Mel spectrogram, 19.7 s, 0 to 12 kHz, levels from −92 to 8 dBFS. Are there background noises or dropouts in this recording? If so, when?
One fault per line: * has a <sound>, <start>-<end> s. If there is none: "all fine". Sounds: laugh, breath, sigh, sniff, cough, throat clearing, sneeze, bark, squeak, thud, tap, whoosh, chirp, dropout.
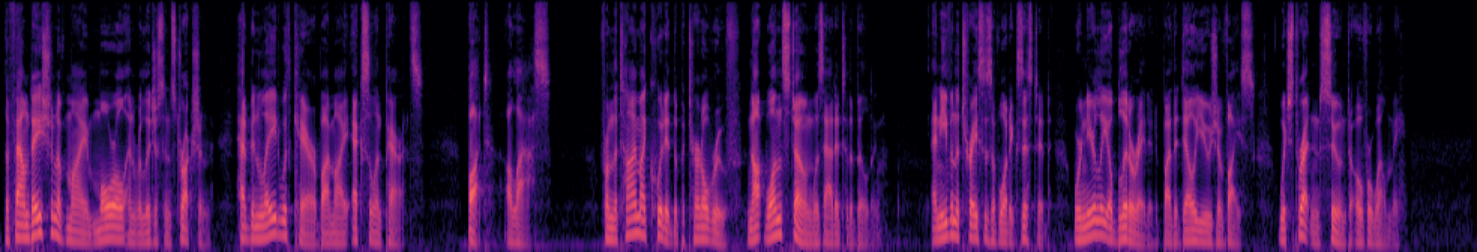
all fine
